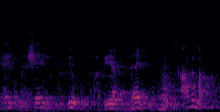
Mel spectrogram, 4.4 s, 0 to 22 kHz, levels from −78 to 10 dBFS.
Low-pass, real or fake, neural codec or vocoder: 10.8 kHz; fake; codec, 44.1 kHz, 2.6 kbps, SNAC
